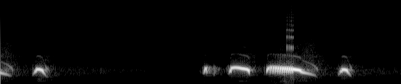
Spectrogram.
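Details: Dove cooing, a recording for calling doves: one short note, then a pause, then a phrase of a clipped note, an arched coo, a long falling coo and a final short coo, all mid-pitched and mellow against a silent background.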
